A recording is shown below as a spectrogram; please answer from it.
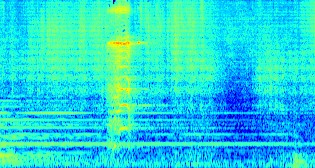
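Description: Experimental chamber music for pianos and percussion: a resonant note with many overtones rings on and slowly fades, with a brief bright metallic shimmer about two seconds in and a soft low thump near the end.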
